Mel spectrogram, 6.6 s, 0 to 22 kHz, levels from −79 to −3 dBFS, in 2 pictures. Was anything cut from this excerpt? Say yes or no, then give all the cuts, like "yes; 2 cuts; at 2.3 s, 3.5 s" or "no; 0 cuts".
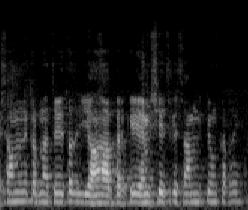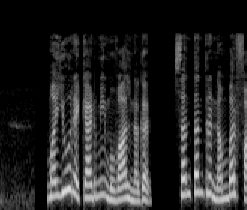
no; 0 cuts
